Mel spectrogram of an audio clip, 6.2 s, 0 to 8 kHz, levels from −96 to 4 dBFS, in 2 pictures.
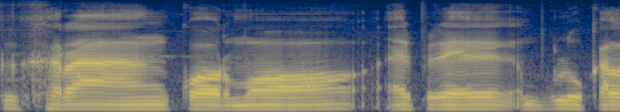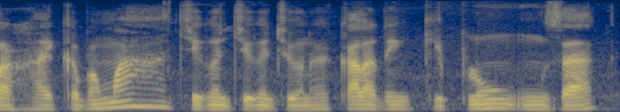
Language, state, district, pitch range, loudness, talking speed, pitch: Kokborok, Tripura, Dhalai, 100-105 Hz, -20 LUFS, 135 wpm, 105 Hz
